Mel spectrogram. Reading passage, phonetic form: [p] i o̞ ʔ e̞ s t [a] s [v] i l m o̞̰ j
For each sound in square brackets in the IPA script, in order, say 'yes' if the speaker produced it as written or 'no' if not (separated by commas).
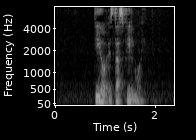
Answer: no, yes, no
